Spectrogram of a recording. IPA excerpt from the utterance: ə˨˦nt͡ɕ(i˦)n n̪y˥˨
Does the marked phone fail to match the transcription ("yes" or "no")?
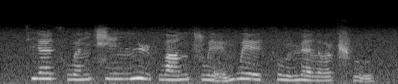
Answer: no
